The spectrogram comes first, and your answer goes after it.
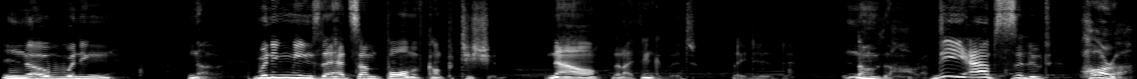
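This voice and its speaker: A man's voice: high voice, big pitch swings, slow, gravelly, faint music behind, pitched above the performer's own voice, full character voice. A man voicing a proud alien drinking champion, narrating a story in a theatrical, boastful, melodramatic way. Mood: horrified, melodramatic. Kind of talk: dramatic first-person story narration.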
